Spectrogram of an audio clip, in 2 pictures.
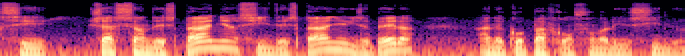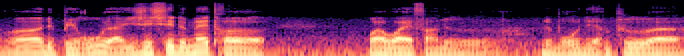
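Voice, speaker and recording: Guy muttering and picking apart websites outside in the woods, lots of ums, bit of hiss behind. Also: mid-range voice. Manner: grumbling, critical, many fillers and restarts. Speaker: nature video maker. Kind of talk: casual commentary reading out web pages. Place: outdoors in a sunny wood.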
